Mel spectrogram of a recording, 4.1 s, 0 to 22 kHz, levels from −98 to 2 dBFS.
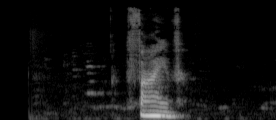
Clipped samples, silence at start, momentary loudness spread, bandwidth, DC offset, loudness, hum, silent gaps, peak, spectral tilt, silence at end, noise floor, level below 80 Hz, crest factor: under 0.1%; 1.95 s; 23 LU; 16.5 kHz; under 0.1%; -28 LUFS; none; none; -16 dBFS; -8 dB/octave; 1.4 s; -79 dBFS; -74 dBFS; 18 dB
